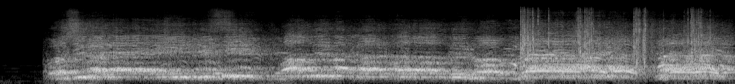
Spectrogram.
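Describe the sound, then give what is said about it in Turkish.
A large crowd of Beşiktaş Çarşı football fan group members chants loudly and continuously in unison at night outside a courthouse in Istanbul, welcoming their released friends. Voices rise in rhythmic waves, with sharp bursts of shouting and noise near the end. “Beşiktaş Çarşı Grubu üyeleri serbest bırakılan arkadaşlarını gece adliye önünde böyle karşıladı.”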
